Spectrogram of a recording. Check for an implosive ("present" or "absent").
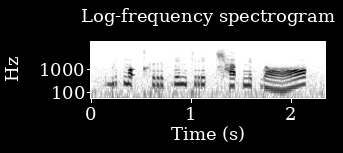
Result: absent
